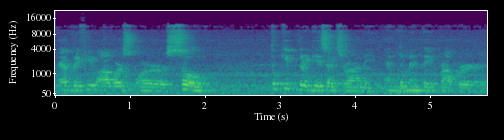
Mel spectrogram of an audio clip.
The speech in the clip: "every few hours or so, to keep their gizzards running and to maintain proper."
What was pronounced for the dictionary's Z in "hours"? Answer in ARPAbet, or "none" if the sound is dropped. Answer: S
